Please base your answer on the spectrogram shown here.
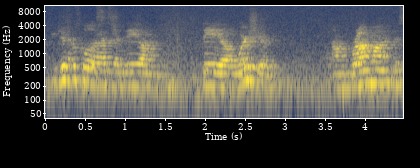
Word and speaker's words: Brahma: Brahma, did I say that right?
